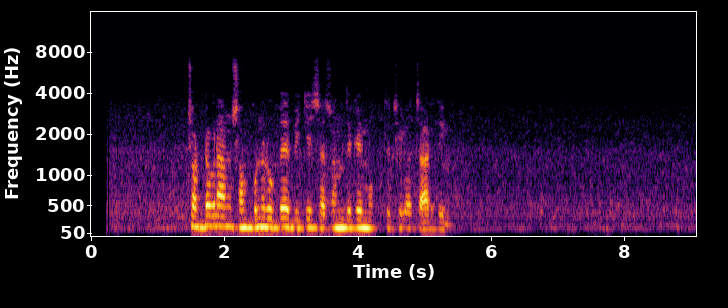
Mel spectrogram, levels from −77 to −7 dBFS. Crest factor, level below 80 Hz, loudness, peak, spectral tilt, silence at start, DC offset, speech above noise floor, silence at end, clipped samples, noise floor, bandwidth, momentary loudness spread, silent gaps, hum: 16 dB; -50 dBFS; -15 LUFS; -2 dBFS; -9 dB/octave; 1.45 s; under 0.1%; 33 dB; 3.7 s; under 0.1%; -47 dBFS; 6.6 kHz; 17 LU; none; none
